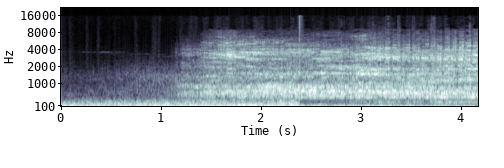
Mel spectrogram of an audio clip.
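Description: Intro sound effect: a deep rumble, joined about a second in by a louder hissing, whooshing swell that holds steady.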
